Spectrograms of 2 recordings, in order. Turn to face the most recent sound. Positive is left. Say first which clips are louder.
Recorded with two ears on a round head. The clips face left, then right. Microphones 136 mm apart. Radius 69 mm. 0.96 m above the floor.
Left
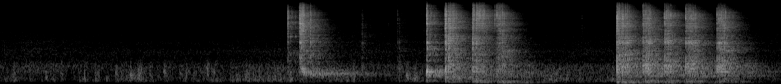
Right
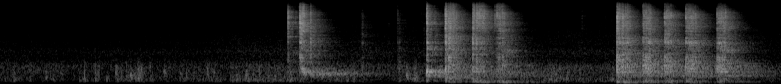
# even
turn(degrees=5)  # may be behind; listen again after turning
